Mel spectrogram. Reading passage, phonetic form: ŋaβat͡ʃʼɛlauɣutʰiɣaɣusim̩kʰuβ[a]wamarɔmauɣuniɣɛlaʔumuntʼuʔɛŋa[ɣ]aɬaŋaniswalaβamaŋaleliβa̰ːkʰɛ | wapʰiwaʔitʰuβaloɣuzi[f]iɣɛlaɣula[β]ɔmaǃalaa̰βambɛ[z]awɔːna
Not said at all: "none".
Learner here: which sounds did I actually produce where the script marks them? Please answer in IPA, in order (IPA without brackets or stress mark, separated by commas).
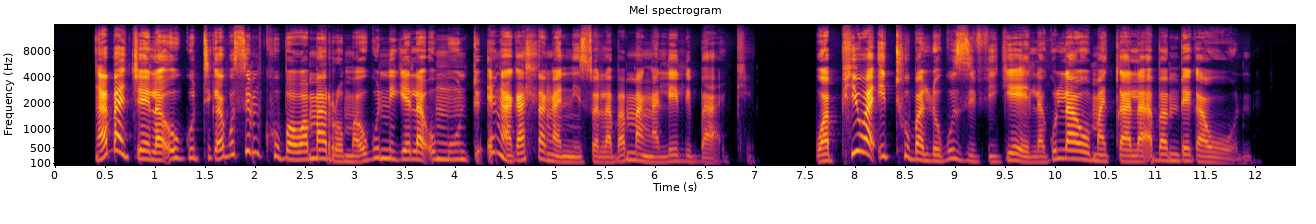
a, ɣ, v, w, ɣ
